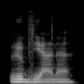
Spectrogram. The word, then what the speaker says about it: Ljubljana: Ljubljana.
